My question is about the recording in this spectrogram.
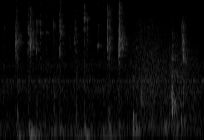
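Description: Faint typing on a computer keyboard: a quick, irregular run of keystrokes.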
